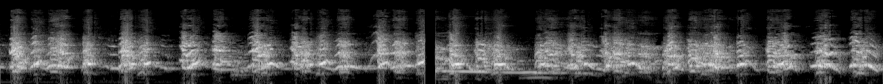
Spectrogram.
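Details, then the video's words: Three small Maltese dogs bark flat out in unison, quick sharp yaps piling over each other in steady bursts, with a momentary cut midway and a thin whining tone after it. "マルチーズ 犬 鳴き声 三匹で全力で吠える Funny Dog Maltese Bark 3"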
